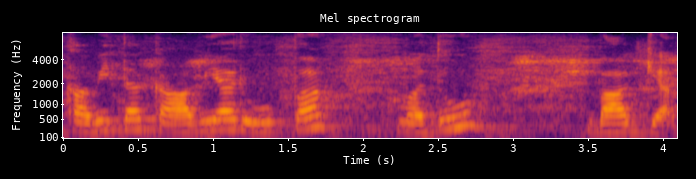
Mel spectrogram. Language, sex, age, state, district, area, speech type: Kannada, female, 18-30, Karnataka, Chitradurga, rural, spontaneous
